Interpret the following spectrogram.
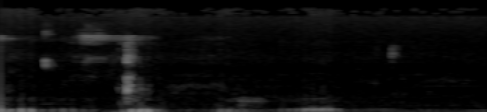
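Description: Three short, low, quiet hums or grunts from a person's voice, spread across about two seconds.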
